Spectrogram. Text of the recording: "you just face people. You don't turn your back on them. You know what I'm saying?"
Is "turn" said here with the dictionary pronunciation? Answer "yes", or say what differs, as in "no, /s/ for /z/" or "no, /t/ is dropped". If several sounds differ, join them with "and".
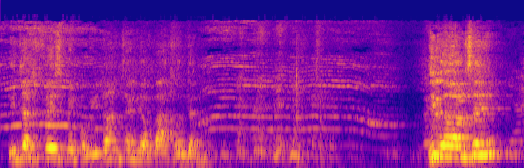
no, /l/ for /n/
